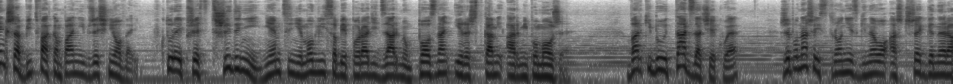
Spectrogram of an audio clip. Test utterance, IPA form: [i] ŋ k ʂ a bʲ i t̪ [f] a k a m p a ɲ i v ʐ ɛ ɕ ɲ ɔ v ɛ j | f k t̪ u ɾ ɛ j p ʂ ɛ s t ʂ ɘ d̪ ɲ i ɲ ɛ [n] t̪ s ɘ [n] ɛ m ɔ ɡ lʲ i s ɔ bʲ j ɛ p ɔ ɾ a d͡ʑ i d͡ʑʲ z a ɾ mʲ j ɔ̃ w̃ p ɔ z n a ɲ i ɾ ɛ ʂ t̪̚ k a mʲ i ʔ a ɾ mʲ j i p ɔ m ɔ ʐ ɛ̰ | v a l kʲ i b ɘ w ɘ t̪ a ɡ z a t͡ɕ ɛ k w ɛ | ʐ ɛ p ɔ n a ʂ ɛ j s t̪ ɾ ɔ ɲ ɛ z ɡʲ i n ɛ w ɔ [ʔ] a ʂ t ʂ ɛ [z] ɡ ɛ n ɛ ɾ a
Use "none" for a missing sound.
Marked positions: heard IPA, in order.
ɛ, f, m, ɲ, ʔ, ɣ

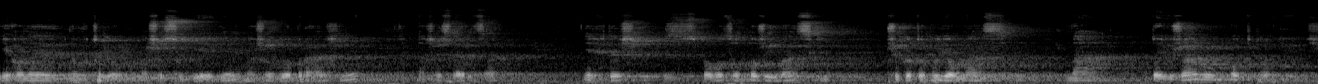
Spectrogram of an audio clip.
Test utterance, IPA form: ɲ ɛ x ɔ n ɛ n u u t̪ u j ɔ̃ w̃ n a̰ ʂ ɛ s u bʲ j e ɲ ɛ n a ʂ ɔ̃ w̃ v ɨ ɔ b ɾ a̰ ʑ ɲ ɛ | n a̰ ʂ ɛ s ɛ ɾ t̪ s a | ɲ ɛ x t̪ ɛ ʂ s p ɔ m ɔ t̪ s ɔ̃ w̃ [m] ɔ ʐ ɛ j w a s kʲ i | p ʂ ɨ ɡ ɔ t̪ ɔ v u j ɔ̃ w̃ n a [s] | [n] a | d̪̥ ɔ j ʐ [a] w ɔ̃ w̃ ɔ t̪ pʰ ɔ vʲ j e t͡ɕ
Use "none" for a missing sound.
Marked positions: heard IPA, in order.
b, s, n, a

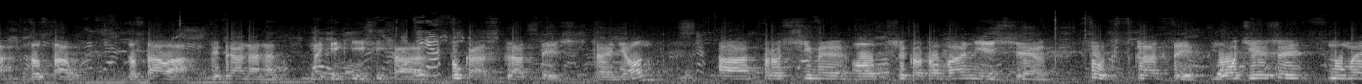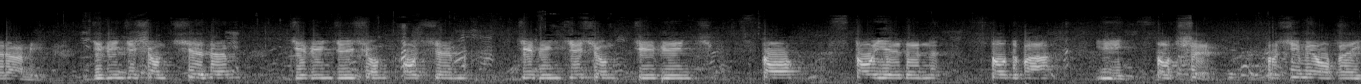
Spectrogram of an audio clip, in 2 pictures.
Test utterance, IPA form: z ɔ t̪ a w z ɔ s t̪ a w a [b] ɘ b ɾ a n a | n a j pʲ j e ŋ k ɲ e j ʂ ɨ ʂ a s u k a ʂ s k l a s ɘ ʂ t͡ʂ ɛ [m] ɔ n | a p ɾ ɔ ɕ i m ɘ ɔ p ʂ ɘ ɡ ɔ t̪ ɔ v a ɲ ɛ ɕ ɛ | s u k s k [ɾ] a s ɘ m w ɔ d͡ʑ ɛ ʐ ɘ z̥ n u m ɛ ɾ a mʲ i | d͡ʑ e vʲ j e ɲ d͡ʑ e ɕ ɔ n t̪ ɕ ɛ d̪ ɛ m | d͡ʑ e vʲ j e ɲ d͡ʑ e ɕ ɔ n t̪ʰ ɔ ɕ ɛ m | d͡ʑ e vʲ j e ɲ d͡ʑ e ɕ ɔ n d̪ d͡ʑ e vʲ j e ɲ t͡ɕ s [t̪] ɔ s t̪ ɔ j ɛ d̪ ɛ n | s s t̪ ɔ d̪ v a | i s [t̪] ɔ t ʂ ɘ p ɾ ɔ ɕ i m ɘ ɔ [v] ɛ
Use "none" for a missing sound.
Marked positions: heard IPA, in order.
v, ɲ, l, t̪, t̪, v

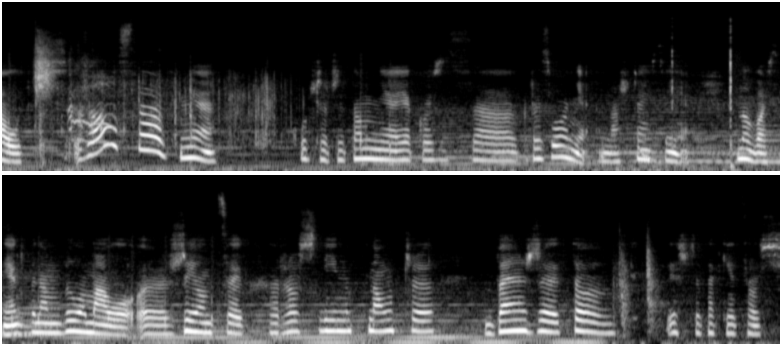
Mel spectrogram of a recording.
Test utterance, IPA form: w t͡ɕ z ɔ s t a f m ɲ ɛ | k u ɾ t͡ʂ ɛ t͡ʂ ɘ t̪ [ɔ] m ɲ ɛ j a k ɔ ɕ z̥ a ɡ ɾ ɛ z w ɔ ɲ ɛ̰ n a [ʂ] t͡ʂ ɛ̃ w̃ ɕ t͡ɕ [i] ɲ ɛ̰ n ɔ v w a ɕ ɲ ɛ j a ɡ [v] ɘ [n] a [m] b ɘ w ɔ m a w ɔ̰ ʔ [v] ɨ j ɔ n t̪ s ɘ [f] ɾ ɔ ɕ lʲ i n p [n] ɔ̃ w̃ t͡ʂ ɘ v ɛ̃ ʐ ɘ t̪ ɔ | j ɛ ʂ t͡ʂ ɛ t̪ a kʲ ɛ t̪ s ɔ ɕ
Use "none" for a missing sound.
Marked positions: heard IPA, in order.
ɔ, ʂ, ɛ, b, n, m, ʐ, x, n

